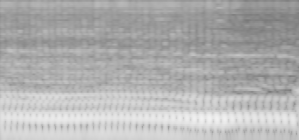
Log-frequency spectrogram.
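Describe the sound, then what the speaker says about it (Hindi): A motorcycle pulling away slowly in first gear on a hazardous stretch at a residential construction site, its engine a loud, close, steady mid-pitched thrum with pulsing firing rhythm and slight rise in revs, no talk. "मोटरसाइकिल आप निकालें भाई"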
